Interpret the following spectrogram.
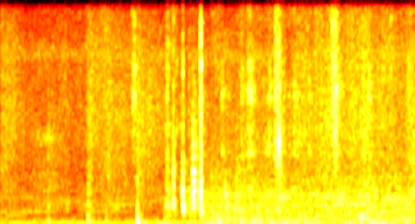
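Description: A steady low hum with scattered footsteps and light knocks as someone walks on a path.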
